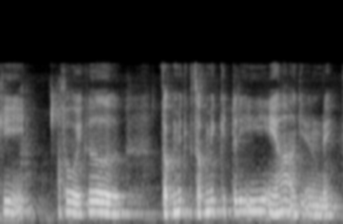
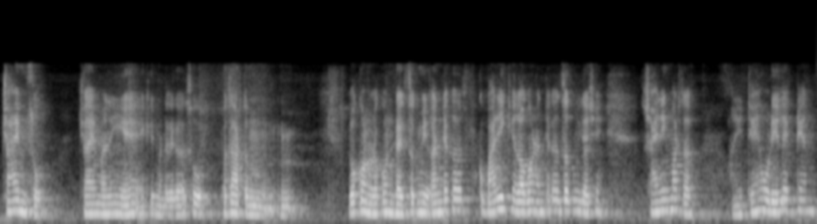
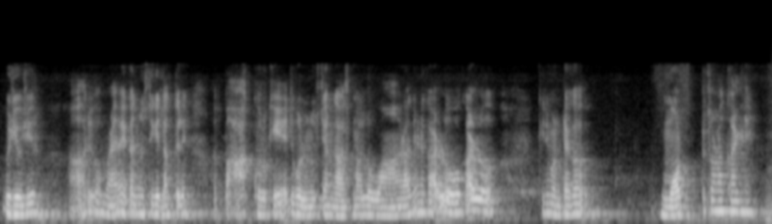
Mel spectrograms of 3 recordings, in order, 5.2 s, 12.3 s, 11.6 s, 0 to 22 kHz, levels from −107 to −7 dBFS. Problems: constant background noise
